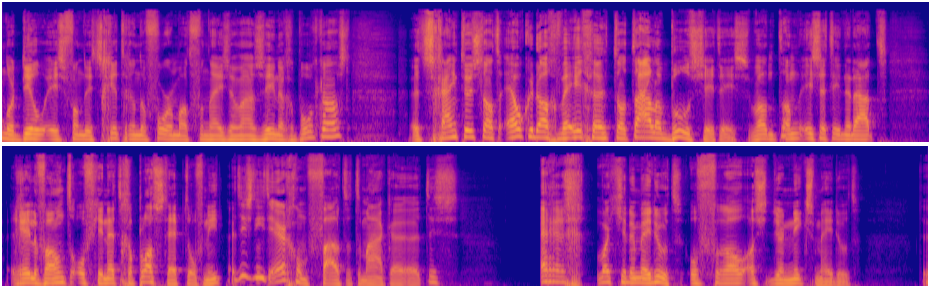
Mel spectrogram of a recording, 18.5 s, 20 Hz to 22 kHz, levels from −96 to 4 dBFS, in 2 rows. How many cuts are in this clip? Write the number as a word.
two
